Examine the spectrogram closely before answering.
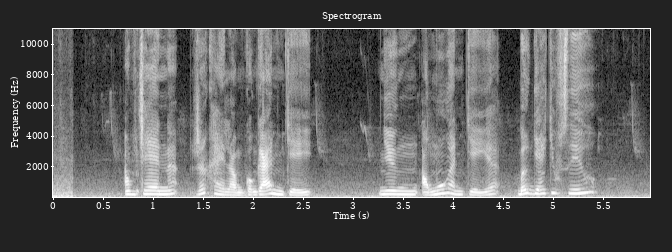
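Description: A middle-aged woman talks with animation.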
